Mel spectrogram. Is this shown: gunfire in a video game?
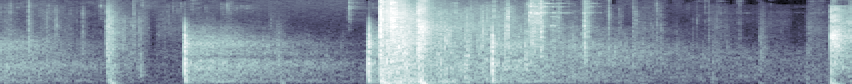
yes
